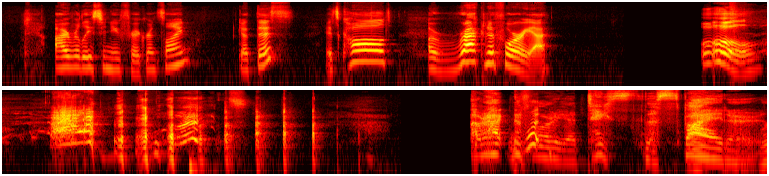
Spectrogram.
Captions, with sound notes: I released a new fragrance line. Get this. It's called Arachnidphoria. (Victor laughing) Arachnidphoria, taste the spider.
